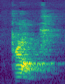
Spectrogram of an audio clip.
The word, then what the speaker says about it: plante: Я еще повторю, что е в конце не читается, а не читаете е в конце. Е, бутель, вер, плант.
